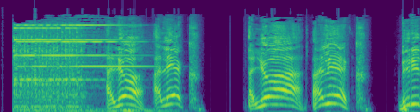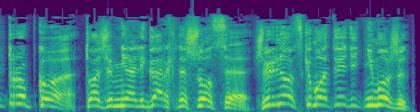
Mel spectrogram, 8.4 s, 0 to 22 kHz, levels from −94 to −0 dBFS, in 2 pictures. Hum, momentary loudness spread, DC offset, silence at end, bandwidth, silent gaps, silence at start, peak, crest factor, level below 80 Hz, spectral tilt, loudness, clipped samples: none; 9 LU; 0.1%; 0.1 s; 16 kHz; 2.10-2.42 s, 3.77-3.90 s; 0.1 s; 0 dBFS; 12 dB; -38 dBFS; -1.5 dB/octave; -11 LUFS; under 0.1%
